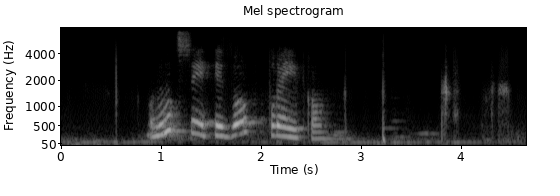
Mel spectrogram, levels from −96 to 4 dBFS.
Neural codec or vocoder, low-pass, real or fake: codec, 16 kHz, 0.5 kbps, X-Codec, HuBERT features, trained on general audio; 7.2 kHz; fake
